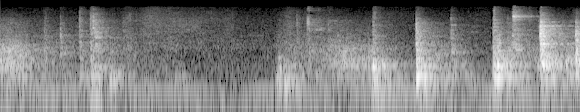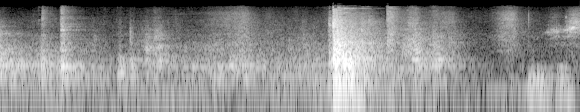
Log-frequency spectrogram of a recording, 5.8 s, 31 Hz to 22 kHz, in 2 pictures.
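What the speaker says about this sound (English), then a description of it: "I've got a little center punch here that might work." A small center punch tapping back a bent lock tab on the clutch of a 1973 Honda CB750 custom build, a string of sharp metallic knocks at uneven intervals, close by, with one louder strike near the end.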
